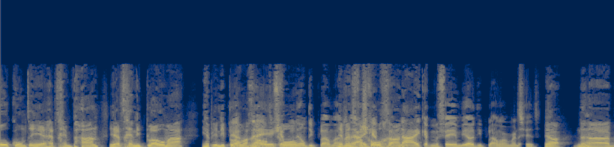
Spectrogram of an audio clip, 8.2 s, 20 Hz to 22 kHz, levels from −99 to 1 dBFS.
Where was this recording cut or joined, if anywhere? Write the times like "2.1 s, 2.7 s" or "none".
1.4 s, 2.7 s, 4.7 s, 6.9 s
